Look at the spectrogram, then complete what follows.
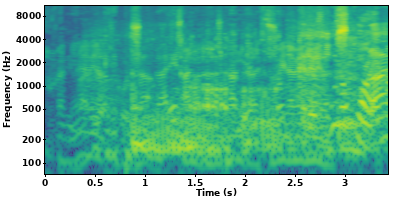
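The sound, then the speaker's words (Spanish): Hyenas laugh in a loud, continuous burst of high, warbling giggles and cackling whoops, several voices overlapping for a few seconds. “Se escojonan las hienas.”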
